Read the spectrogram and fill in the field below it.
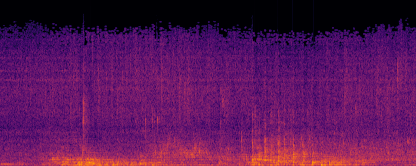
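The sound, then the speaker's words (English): A toilet in a hotel bathroom on the Strip flushes, a loud rushing swirl of water that surges twice, gurgling and draining with no voices over it. “And I'm flushing the toilet.”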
